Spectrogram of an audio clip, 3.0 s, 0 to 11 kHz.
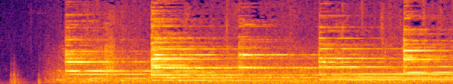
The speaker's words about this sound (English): It's the 100th day of the war, and the bells chime, marking 1 o'clock at St. Michael's golden-domed monastery on a beautiful sky-blue afternoon. It's perched atop a hill, and it stands next to Ukraine's foreign ministry in Mykhailivka Square.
